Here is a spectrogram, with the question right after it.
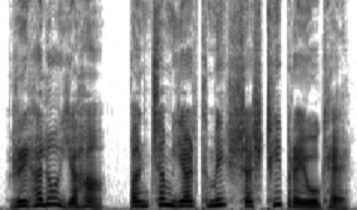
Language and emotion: Hindi, neutral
